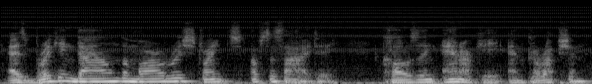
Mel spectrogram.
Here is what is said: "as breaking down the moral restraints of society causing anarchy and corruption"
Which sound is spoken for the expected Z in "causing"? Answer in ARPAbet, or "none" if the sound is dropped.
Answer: Z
